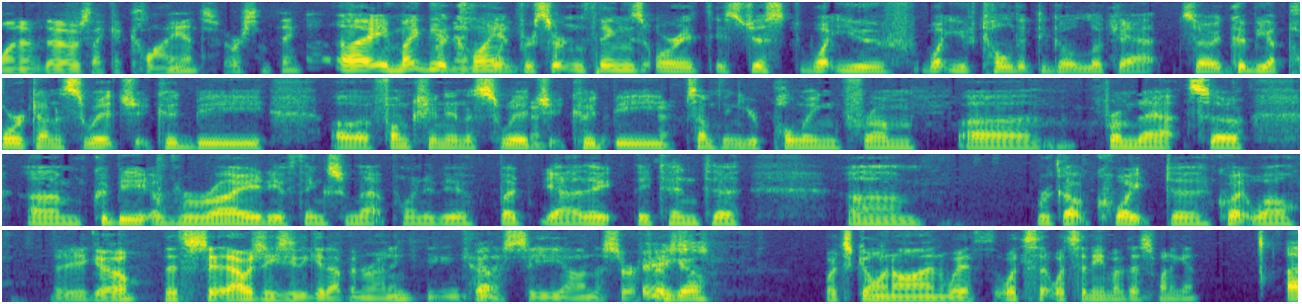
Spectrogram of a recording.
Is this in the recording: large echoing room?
no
